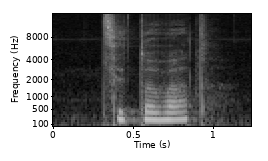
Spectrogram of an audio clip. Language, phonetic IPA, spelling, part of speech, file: Czech, [ˈt͡sɪtovat], citovat, verb, Cs-citovat.ogg
- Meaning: 1. to quote, to cite (to repeat, as a passage from a book, or the words of another) 2. to cite (to list the sources from which an author used information, words or literary or verbal context from)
